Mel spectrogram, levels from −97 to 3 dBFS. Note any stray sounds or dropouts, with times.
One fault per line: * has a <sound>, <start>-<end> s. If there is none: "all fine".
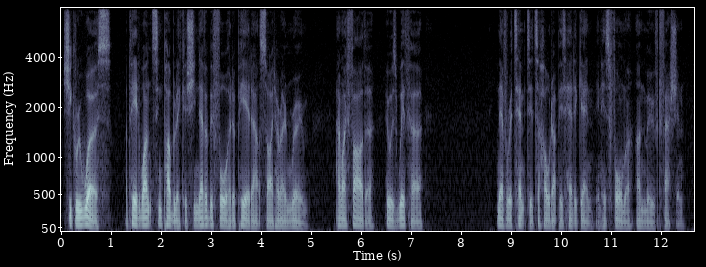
all fine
